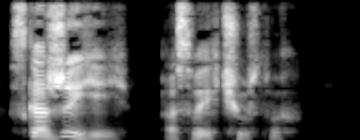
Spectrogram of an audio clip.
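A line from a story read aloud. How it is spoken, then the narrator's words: Calm. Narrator (Russian): Валерия спокойно добавила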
